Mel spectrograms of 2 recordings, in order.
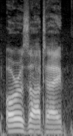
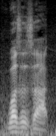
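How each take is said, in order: First: "Orizate" said slowly, opening on "or"; wrong pronunciation. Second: "Ouarzazate" said waz-uh-zat; correct pronunciation. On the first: Host showing viewers the mistake, "Orizate" with an "or" opening. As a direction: give the mistaken "Orizate", starting with "or" rather than "waz". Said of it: "not Orizate". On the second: Host repeating the correction for viewers, "Ouarzazate" as waz-uh-zat. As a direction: open "Ouarzazate" with "waz", end on a short "zat". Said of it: "it's actually pronounced Ouarzazate". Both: Shown as a demonstration.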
